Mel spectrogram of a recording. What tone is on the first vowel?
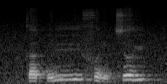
low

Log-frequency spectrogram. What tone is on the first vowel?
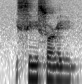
low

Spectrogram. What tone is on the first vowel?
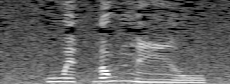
low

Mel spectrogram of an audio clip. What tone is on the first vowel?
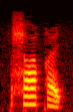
high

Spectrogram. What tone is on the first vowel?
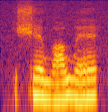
falling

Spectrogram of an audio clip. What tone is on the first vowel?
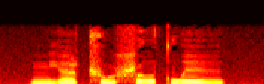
rising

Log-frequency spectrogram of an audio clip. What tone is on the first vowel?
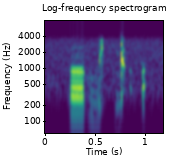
high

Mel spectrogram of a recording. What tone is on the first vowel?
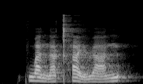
falling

